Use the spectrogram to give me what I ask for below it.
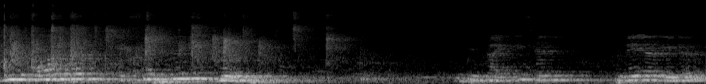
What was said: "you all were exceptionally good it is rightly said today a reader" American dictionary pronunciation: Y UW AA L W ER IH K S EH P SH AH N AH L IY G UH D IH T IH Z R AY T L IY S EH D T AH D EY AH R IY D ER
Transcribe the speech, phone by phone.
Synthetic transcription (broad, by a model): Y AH AA L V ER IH K S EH P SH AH N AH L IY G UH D IH T IH Z L AY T L IY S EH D T AH D EY AH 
